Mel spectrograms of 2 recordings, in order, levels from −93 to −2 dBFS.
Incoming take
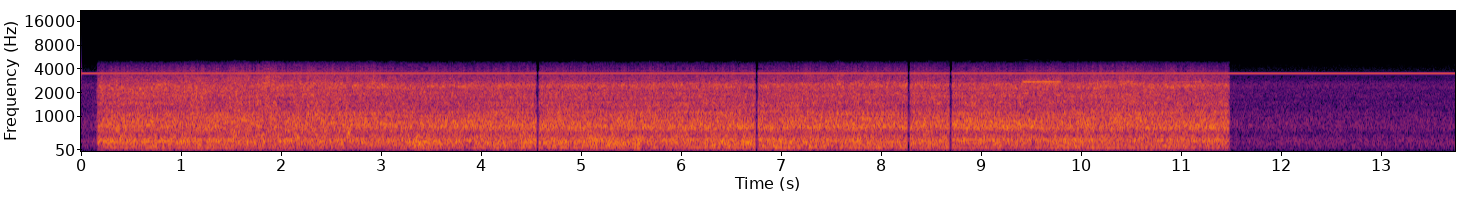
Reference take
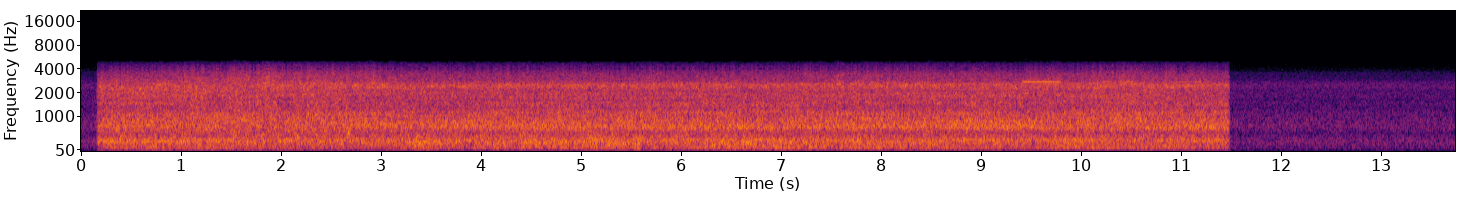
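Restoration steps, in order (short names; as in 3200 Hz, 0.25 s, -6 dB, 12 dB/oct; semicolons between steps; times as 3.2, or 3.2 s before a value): notch 3500 Hz, Q 30; interpolate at 4.55/6.74/8.26/8.68, 23 ms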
